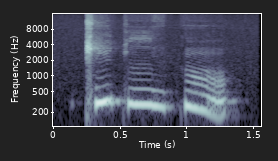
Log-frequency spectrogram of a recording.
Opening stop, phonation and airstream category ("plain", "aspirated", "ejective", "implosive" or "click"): click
